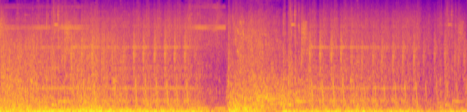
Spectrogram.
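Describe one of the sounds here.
Rapid gunfire blasts and clatters.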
